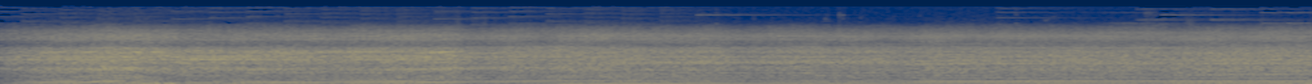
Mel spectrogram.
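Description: Car engine sound effect, revving up with a rising pitch, then running steadily at an even pitch from about five seconds in.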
